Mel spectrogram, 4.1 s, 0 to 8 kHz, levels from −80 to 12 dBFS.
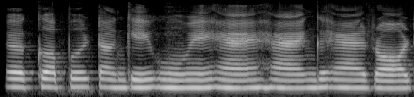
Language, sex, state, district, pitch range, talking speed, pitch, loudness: Hindi, female, Madhya Pradesh, Bhopal, 195-205 Hz, 115 wpm, 200 Hz, -14 LUFS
